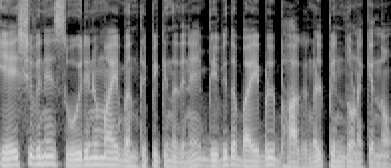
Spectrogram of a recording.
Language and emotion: Malayalam, neutral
